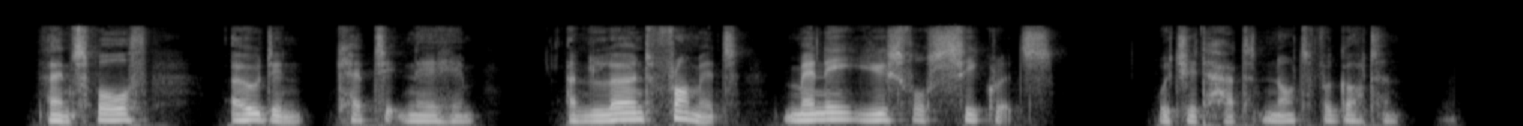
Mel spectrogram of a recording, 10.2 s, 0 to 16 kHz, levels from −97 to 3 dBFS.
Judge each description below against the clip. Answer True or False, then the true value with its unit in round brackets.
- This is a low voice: True (120 Hz)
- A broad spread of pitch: False (2.9 semitones)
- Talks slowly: True (105 wpm)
